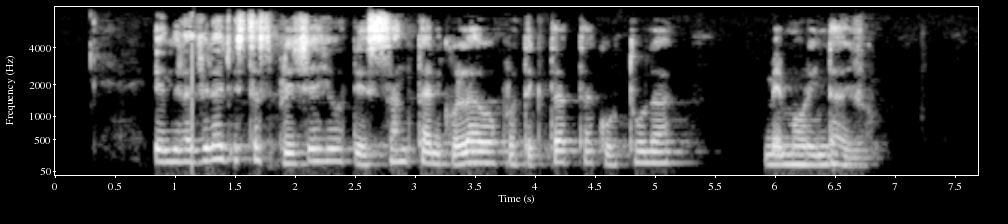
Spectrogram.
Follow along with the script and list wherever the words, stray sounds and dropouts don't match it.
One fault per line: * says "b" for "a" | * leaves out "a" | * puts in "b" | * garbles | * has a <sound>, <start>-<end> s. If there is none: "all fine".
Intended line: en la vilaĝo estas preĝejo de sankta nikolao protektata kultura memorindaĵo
all fine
